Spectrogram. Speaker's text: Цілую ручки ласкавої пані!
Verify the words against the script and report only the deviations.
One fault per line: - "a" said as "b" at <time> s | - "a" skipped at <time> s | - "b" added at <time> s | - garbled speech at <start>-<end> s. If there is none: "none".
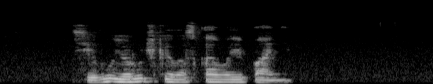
none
